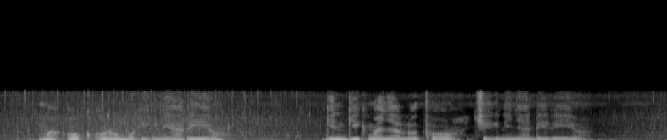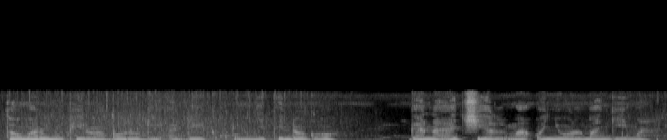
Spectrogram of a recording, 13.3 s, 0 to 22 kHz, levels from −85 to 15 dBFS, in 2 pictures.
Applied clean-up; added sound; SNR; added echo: none; Liquid; 19 dB; none.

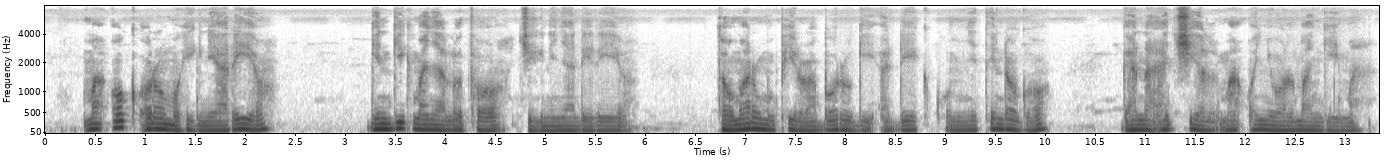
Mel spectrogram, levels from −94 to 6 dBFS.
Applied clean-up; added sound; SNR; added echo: none; none; none; none.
